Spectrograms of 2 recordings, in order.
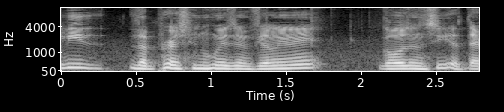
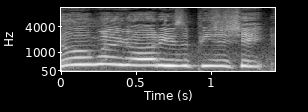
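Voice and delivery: put-on girly voice; 12 semitones higher than usual. Mimics a girl complaining to therapist.

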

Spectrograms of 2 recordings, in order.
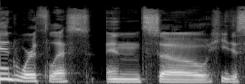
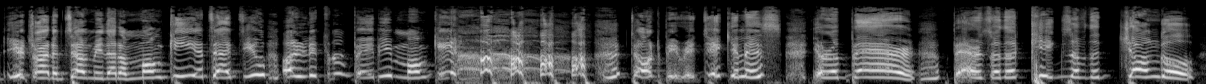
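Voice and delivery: dad bear scolding his son, much higher; big bear dad. Acted. The dad bear tells off Bubby on the floor, scolding.

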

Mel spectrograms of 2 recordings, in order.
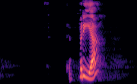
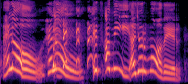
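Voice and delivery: high, louder singsong Mario greeting; mock Mario voice; 9 semitones higher, 6 dB louder, much slower than usual. Mother pranking her son on the phone as Mario. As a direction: ham it up down the line. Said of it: "Y yo".

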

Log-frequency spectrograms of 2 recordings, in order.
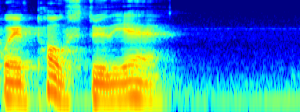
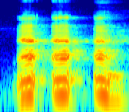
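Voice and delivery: mocking. A narrator's reading. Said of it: "said mockingly".

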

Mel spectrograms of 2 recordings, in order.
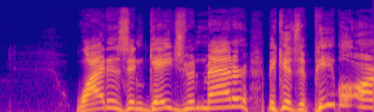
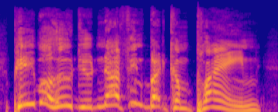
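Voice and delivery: ordinary talk, nothing marked

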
